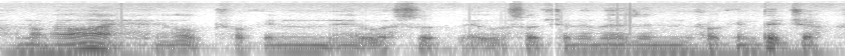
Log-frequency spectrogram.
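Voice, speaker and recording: A blunt man from Bradford, West Yorkshire, in his forties, with the local accent, hosts a livestream and rants casually about his views. His deep, mellow voice comes out fast, with a little hiss or hum behind it. He swears, repeats himself, and frequently finishes sentences with "you know."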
